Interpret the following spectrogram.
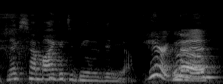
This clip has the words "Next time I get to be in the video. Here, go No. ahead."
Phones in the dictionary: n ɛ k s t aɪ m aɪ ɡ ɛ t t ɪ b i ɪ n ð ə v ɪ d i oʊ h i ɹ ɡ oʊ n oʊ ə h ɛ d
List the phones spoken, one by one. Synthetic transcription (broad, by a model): n ɛ k s t aɪ m aɪ ɡ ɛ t t ɪ b i ɪ n ð ə v ɪ d i oʊ h i ɹ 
